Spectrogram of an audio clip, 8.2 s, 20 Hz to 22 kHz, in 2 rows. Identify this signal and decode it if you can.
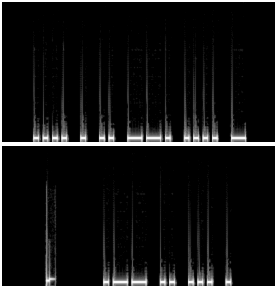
Morse code, heard as a keyed tone, about 17 wpm, 700 Hz. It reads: HEIGHT WISE
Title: Sentences from Top 1600 Words - New Word Drill Alt - 17wpm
